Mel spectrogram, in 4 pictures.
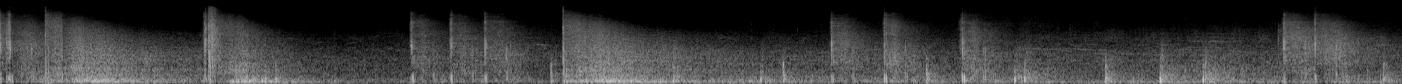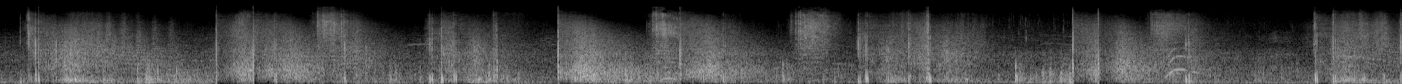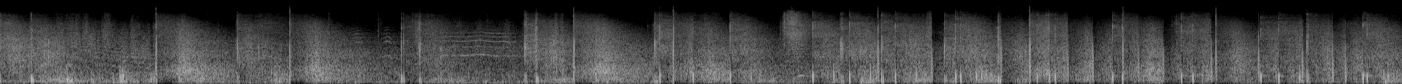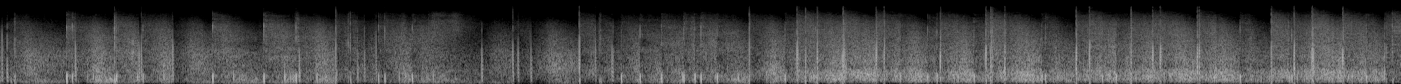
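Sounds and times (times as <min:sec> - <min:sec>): fireworks crackling and banging: 0:00.0 - 0:56.0
wavering firework whistle: 0:07.1 - 0:26.4.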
